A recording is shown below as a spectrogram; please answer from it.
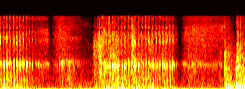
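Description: Cartoon old man snoring: two long, rough snores in a row, about a second each.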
